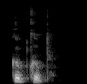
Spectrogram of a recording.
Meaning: machete (sword-like tool)
- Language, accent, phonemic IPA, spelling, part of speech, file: French, France, /kup.kup/, coupe-coupe, noun, LL-Q150 (fra)-coupe-coupe.wav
